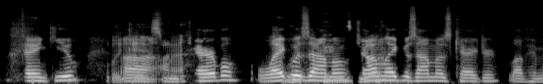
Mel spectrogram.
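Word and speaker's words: Leguizamo: Like um is it legma? I'm so bad with names. Leguisamo. Leguisamo. Thank you. Terrible. Leguisamo.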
